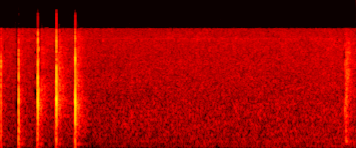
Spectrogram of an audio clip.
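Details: No animal voice; four sharp knocks or taps in quick succession open a quiet indoor room, followed by faint hiss and one softer tap at the end.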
